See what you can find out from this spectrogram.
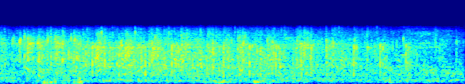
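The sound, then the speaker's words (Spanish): An audience applauds a speaker introduced at a town tomato festival, a dense, steady round of many hands clapping that holds its level before easing slightly toward the end. “Un aplauso para Ana.”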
